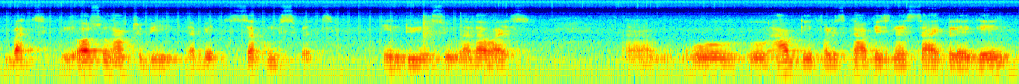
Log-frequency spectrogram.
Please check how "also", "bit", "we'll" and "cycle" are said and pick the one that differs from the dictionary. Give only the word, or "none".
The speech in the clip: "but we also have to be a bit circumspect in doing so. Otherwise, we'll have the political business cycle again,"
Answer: we'll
